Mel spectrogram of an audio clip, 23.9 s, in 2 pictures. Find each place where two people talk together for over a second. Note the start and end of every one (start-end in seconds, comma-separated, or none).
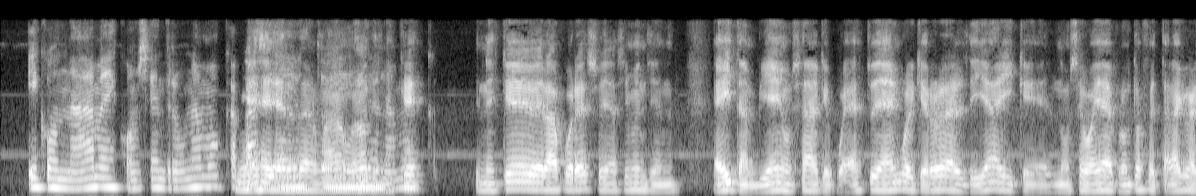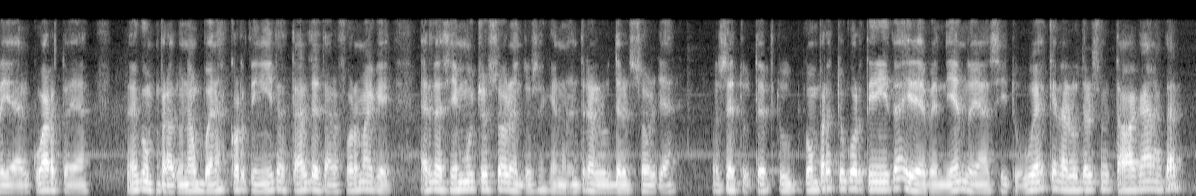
2.3-4.2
